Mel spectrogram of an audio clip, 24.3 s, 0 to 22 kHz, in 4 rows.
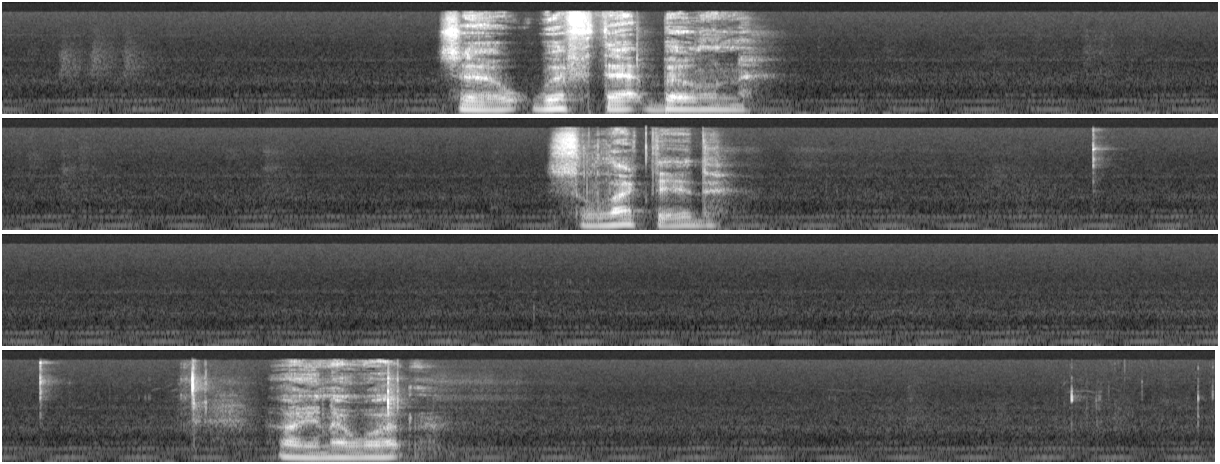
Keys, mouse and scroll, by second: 11.5 click, 20.2 middle click.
